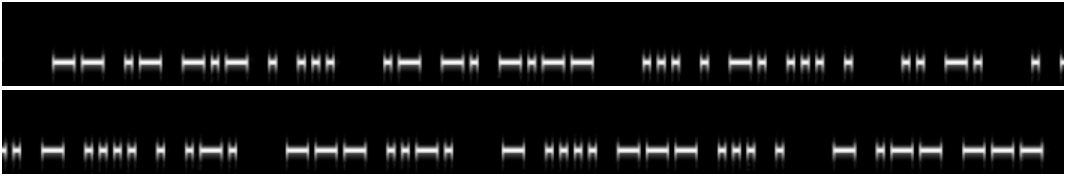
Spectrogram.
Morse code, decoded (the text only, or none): MAKES ANY SENSE IN EITHER OF THOSE TWO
